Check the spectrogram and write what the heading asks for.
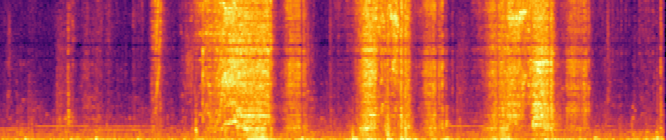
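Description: A cork bark slab scraping against the glass walls of an aquarium as it is forced down between them, in several bursts, the loudest about two seconds in. The sound is the sign that the bark is wedged in real snug.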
